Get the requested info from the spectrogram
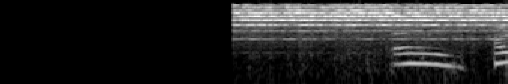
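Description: Silence for about two seconds, then a loud alarm-like ringing made of several steady high tones starts suddenly and holds on. Children's voices begin under it near the end.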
